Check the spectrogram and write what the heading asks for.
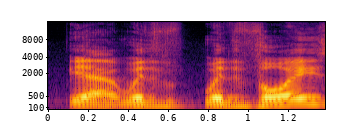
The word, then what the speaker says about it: VOEZ: But with Voice, is that how you say it? Voice or Voez, VOEZ? Voz. I think it's Voz or Voz. something. Yeah, Voz.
